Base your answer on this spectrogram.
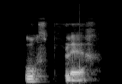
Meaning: polar bear
- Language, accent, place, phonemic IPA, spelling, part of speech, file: French, France, Lyon, /uʁs pɔ.lɛʁ/, ours polaire, noun, LL-Q150 (fra)-ours polaire.wav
